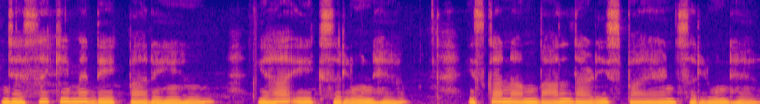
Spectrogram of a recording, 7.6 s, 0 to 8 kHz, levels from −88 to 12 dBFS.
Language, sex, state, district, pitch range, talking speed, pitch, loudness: Hindi, female, Uttar Pradesh, Jyotiba Phule Nagar, 185-210 Hz, 150 wpm, 200 Hz, -11 LUFS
